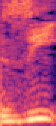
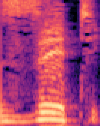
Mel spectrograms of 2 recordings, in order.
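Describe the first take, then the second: First: It is said the American way, as zee. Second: It is said the British way, as zed.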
